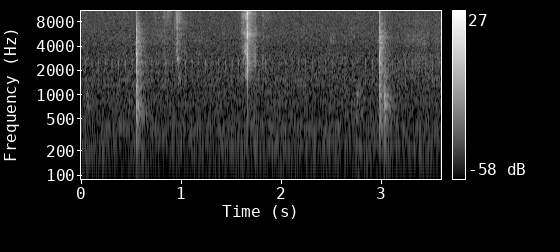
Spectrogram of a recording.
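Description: Scissors snipping orange yarn during crochet work, three short sharp cuts spaced about a second apart, close and quiet with no talking.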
